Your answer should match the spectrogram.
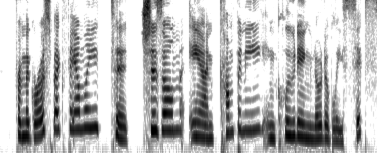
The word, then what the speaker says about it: Chisholm: Are we going Chisum or Chisolome? Because we may have a Chisum on the Patriots roster. Do I really need them to be pronounced the same way?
